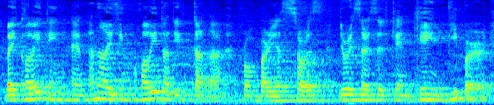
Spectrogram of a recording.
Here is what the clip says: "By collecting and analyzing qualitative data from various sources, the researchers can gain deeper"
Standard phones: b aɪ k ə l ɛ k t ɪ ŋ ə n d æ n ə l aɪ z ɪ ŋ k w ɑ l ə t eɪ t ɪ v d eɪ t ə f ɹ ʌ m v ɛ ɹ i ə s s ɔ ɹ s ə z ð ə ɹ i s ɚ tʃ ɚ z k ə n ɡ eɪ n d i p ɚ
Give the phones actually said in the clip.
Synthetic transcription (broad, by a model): b aɪ k ə l ɛ k t ɪ ŋ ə n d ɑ n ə l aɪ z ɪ ŋ k w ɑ l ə t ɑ t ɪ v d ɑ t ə f ɹ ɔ m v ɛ ɹ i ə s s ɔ ɹ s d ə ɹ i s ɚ s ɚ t k ə n ɡ eɪ n d i p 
